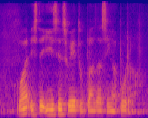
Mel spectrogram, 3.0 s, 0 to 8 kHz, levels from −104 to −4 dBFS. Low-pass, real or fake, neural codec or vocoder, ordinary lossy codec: 7.2 kHz; fake; codec, 24 kHz, 1.2 kbps, DualCodec; none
